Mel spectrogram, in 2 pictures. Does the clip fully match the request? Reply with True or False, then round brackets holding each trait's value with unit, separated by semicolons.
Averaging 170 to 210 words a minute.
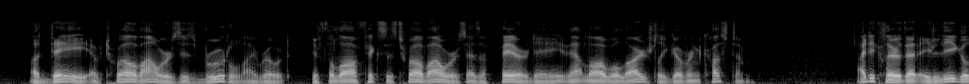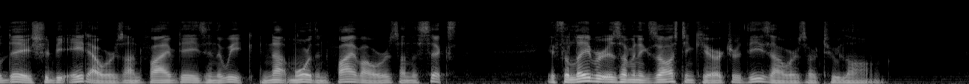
True (195 wpm)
